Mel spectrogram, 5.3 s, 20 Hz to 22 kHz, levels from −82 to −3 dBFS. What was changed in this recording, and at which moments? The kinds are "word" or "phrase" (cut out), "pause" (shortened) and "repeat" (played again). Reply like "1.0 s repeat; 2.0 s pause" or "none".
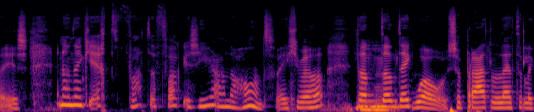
4.1 s phrase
